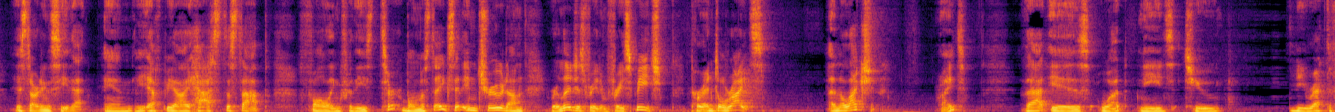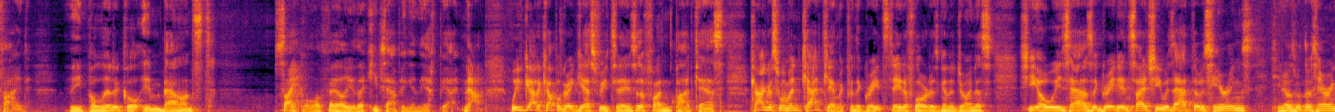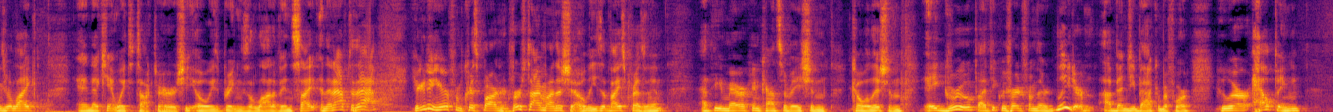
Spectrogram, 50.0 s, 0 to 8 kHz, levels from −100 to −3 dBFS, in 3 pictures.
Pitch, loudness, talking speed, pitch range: 120 Hz, -18 LUFS, 180 wpm, 110-135 Hz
